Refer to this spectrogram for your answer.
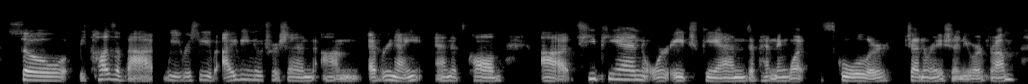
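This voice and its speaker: With an American accent and vocal fry, a woman of fairly low pitch talks at a fairly slow pace with ordinary pitch variation and hardly any pauses. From Maine, US. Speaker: podcast co-host, nonprofit social media worker. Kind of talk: casual chat.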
